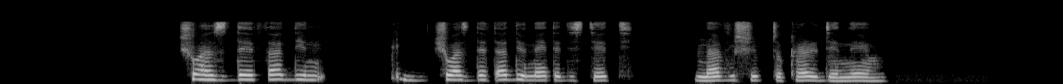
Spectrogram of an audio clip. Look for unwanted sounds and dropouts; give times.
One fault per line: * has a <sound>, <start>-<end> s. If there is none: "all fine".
all fine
